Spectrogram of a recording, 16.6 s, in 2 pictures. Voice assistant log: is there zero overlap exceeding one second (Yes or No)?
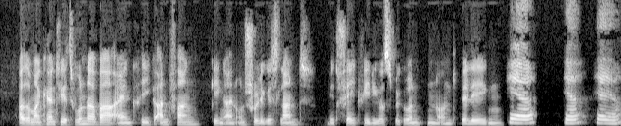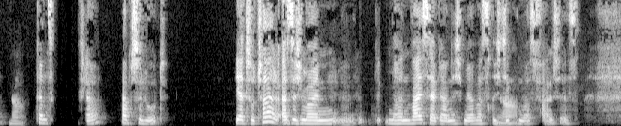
Yes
